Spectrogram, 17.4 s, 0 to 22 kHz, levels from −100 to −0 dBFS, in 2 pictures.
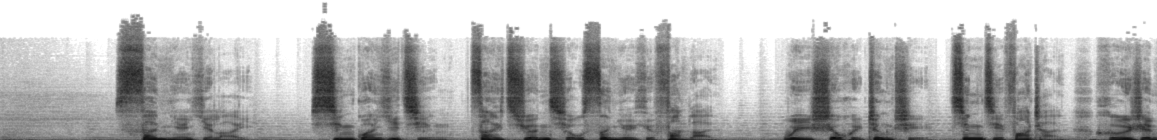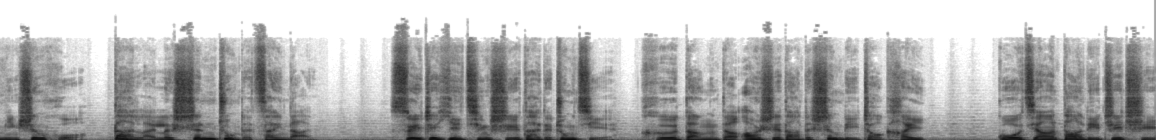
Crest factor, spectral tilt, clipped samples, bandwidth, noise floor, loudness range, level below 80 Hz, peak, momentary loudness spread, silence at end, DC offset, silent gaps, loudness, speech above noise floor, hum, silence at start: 14 dB; -4.5 dB/octave; under 0.1%; 18.5 kHz; -38 dBFS; 1 LU; -30 dBFS; 0 dBFS; 10 LU; 0 s; under 0.1%; none; -14 LUFS; 24 dB; none; 0 s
